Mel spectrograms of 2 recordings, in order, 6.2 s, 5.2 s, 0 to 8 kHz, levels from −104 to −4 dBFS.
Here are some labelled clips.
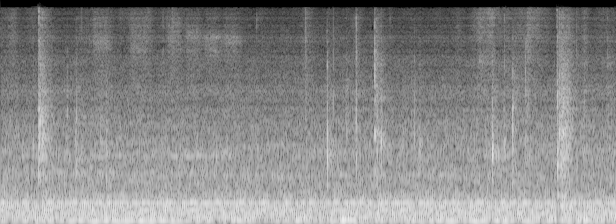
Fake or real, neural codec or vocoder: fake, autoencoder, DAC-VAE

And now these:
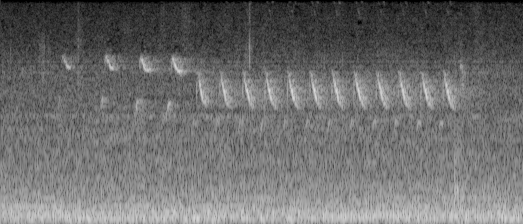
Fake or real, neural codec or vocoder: fake, vocoder, BigVGAN v2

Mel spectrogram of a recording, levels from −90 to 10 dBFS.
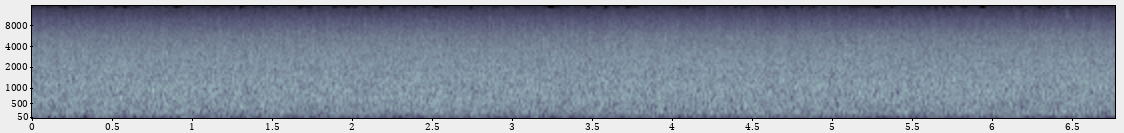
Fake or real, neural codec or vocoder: real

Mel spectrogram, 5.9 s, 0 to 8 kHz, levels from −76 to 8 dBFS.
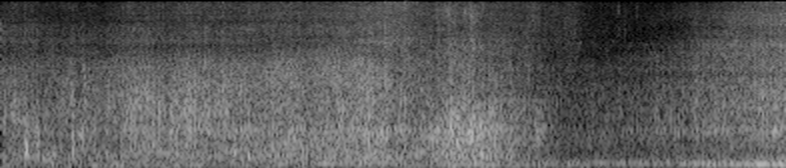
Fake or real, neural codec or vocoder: real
